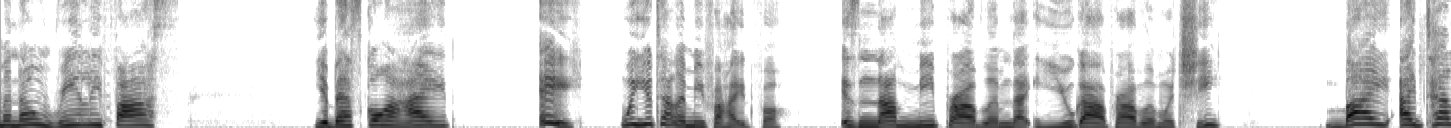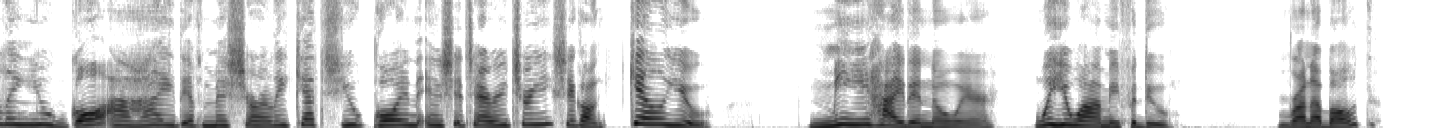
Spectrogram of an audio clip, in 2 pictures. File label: Guyanese Creole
